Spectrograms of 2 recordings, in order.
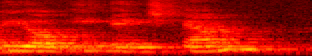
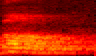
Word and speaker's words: Boehm: That's spelled B-O-E-H-M, and sometimes called Boehm, and sometimes called Bohm. Depends on where you are, what part of the world you're in.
